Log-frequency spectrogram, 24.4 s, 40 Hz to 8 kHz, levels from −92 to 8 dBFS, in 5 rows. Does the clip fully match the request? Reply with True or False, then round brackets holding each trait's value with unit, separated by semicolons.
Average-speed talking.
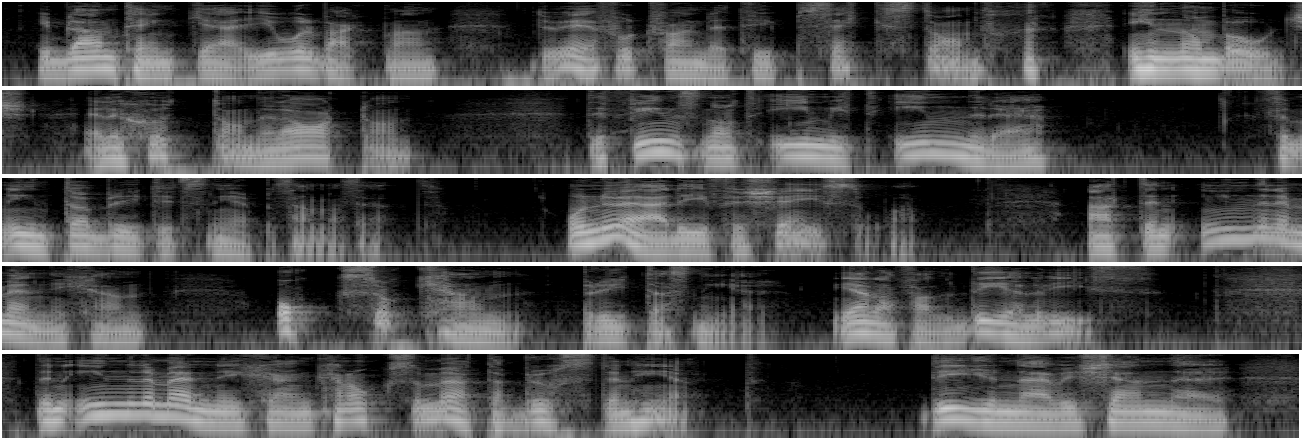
True (160 wpm)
